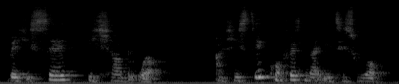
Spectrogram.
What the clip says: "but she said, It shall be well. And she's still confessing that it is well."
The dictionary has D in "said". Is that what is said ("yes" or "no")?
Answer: yes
